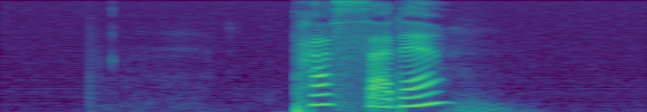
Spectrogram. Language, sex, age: Swedish, female, 35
